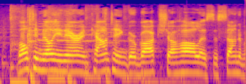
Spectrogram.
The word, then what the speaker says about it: Gurbaksh: Well, I think having an unusual first name, Gurbaksh, is pretty tough to pronounce.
